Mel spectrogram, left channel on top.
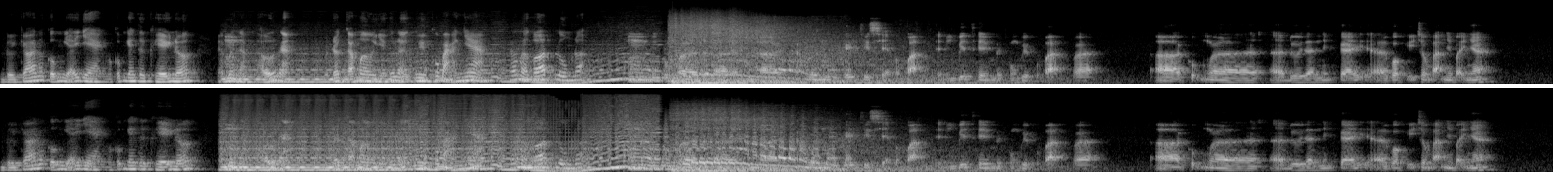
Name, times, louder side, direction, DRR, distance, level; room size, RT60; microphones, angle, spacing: voice 1, 0.0-1.9 2.2-2.9 3.2-5.9, left 2 dB, 60° left, 0.9 m, -20 dB
sound 1, 2.2-8.5, right 5 dB, 75° right, 0.5 m, -20 dB
voice 2, 6.3-10.9 11.5-15.0, left 2 dB, 25° left, 0.9 m, -25 dB
Explosion, 6.7-10.7, left 1 dB, 90° left, 1.6 m, -26 dB
5.5 x 5.4 x 5.3 m
head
